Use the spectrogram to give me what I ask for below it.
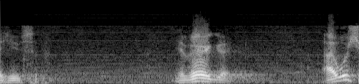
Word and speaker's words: Yusuf: Can you say Yusuf? Let me say Yusuf.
